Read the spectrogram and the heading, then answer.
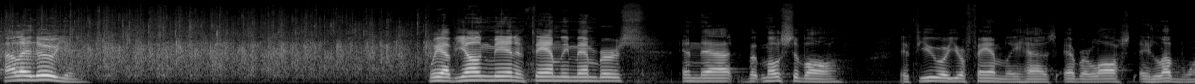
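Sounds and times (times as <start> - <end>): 
speech: 0.0 - 0.9, 4.3 - 11.9
audience applause: 0.0 - 4.4.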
